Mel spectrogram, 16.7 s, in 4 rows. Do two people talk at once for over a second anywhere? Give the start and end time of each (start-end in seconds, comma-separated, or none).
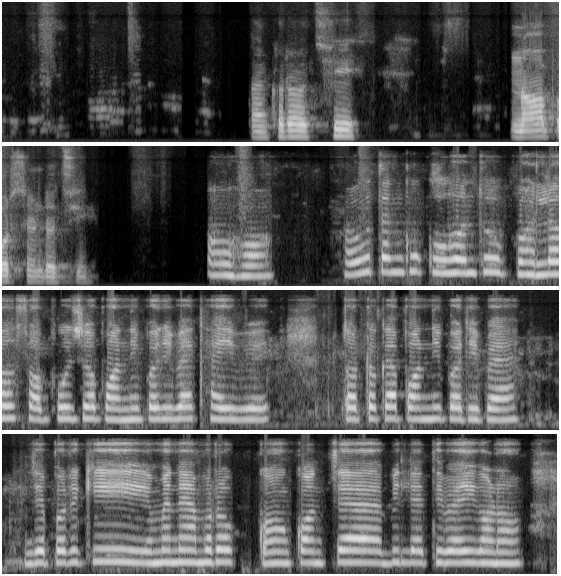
none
